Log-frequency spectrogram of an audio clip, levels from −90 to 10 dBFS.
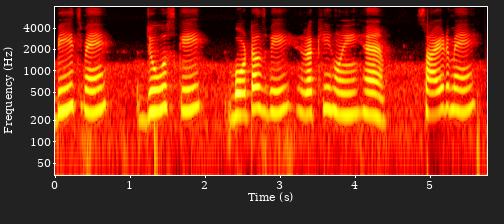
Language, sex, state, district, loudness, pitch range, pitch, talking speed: Hindi, female, Punjab, Fazilka, -15 LUFS, 250-295 Hz, 270 Hz, 115 wpm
